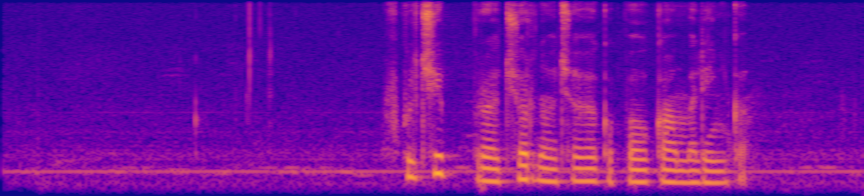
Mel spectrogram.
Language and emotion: Russian, neutral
